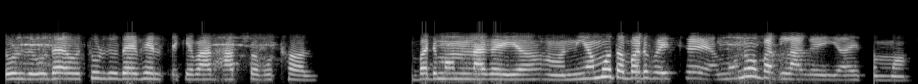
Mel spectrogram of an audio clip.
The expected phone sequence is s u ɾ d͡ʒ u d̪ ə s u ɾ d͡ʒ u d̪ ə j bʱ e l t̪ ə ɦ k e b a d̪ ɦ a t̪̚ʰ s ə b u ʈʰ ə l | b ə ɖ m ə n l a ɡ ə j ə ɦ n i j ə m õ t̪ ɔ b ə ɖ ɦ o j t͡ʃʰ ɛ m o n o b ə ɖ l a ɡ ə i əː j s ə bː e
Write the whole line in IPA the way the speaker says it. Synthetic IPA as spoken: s u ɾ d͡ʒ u d̪ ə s u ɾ d͡ʒ u d̪ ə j bʱ e l t̪ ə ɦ k e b a d̪ ɦ a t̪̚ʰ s ə b u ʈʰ ə l | b ə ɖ m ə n l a ɡ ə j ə ɦ n i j ə m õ t̪ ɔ b ə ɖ ɦ o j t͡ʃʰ ɛ m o n o b ə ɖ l a ɡ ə j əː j s ə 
